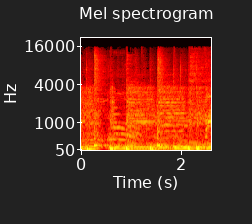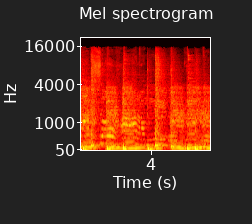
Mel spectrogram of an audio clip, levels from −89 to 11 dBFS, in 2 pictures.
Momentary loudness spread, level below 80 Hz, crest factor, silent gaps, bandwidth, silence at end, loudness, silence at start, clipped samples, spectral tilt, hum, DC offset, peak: 3 LU; -24 dBFS; 14 dB; none; 16 kHz; 0 s; -20 LUFS; 0 s; under 0.1%; -4.5 dB/octave; none; under 0.1%; -4 dBFS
